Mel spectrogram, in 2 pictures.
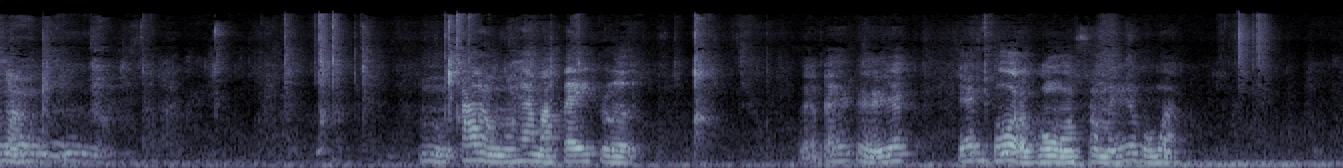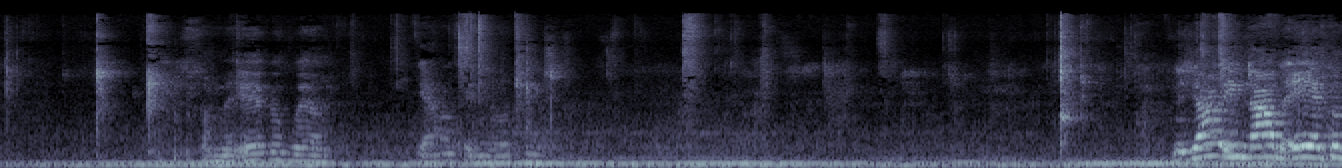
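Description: Food crunches and smacks as women eat.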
